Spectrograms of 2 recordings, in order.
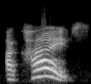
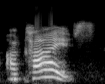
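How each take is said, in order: First: The h is silent. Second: The same.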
